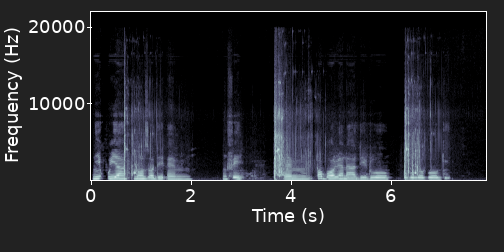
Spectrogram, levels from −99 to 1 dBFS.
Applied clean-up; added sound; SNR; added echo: neural mask model RNNoise.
